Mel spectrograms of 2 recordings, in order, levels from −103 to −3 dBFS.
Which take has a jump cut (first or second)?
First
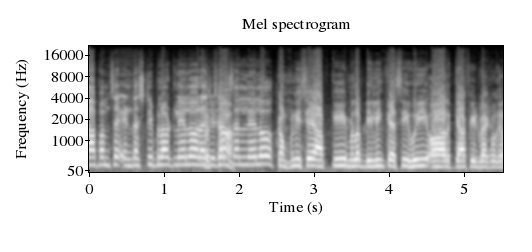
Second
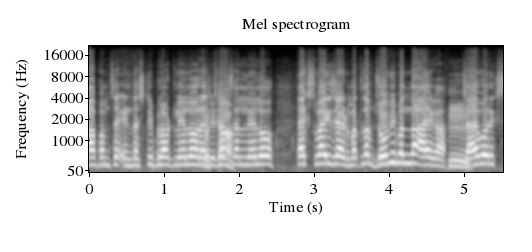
first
